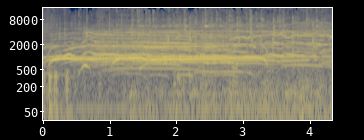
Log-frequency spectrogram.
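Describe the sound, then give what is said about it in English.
A large stadium crowd of Tigers fans at a football game cheers loudly and steadily for their defense, many voices yelling and whooping at once in a dense, sustained roar that holds at a constant level for several seconds. “Come on, Tigers fans. Let's hear you cheer on your defense.”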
